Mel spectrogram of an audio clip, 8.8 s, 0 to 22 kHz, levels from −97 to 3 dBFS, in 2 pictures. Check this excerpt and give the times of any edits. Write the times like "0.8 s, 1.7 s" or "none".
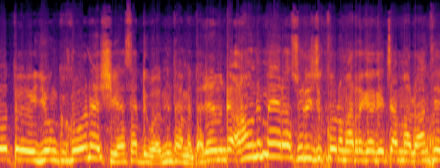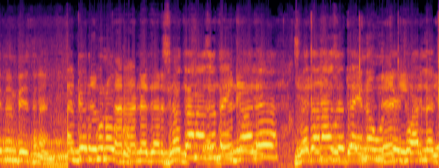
2.3 s, 5.1 s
